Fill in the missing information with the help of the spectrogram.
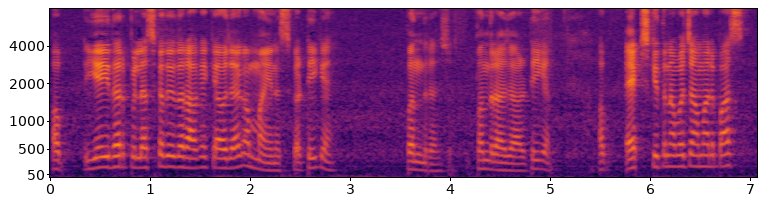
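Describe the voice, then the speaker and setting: A man's voice: sits high, a little fast, slight background noise. A male maths teacher working through exam problems step by step, asking questions and answering them himself, with frequent "okay" check-ins. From India. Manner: keeps asking and answering his own questions, repeats "ठीक है".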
